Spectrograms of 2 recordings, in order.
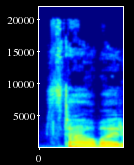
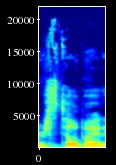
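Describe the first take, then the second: First: Stilbite with first syllable like "style"; long i in the first syllable of stilbite; first pronunciation variant. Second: Stilbite with first syllable like "still"; short i in the first syllable of stilbite; alternative pronunciation. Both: Shown as a demonstration. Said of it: "however you wanna pronounce that".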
